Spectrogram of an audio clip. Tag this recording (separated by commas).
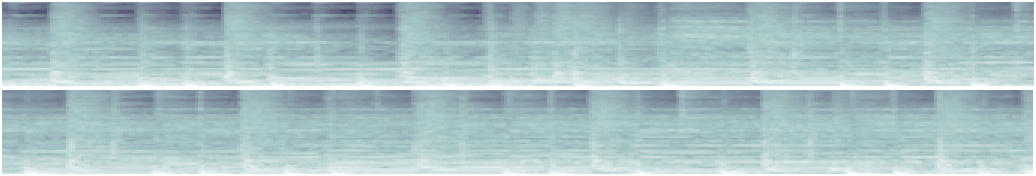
Music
